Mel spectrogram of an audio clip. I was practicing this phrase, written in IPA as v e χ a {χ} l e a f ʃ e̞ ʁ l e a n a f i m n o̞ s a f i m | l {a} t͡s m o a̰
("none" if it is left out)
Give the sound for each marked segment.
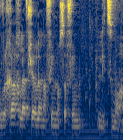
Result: χ, i

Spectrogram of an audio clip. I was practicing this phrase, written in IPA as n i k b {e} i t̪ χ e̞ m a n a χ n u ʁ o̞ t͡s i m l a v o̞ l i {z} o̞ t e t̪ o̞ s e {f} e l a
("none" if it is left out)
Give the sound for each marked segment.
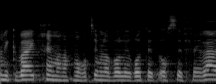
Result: a, ʁ, f

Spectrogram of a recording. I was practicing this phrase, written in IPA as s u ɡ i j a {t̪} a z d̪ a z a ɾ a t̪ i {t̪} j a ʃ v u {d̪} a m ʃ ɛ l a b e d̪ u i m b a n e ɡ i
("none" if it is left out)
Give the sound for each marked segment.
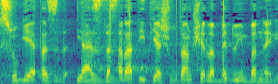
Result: t̪, t̪, t̪

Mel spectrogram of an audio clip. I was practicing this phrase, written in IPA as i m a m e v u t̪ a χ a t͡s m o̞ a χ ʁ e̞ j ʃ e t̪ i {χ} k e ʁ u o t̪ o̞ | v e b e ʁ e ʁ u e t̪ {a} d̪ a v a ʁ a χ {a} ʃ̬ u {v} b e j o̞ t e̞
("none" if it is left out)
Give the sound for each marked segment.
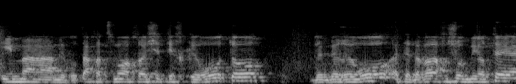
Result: χ, a, a, v

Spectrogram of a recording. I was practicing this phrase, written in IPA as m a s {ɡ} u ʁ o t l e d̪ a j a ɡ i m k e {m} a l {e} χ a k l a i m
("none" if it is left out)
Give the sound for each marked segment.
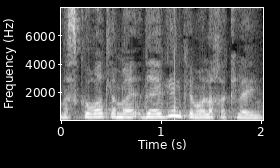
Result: k, m, a

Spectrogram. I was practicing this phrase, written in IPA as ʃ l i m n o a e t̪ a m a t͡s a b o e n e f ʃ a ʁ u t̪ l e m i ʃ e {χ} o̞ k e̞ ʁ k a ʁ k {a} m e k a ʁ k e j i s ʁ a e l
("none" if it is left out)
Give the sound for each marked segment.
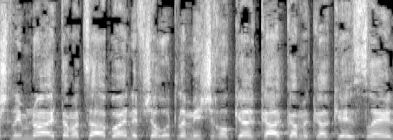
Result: χ, a

